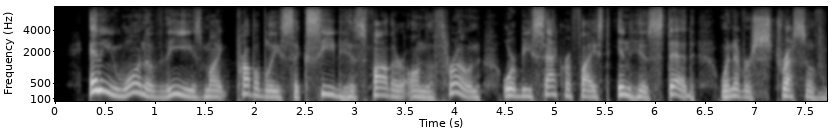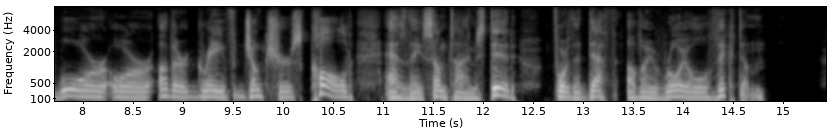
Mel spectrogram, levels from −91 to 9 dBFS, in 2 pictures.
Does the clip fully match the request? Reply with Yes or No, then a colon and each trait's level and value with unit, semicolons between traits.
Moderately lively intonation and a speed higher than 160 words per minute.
No: average, 3.7 semitones; average, 150 wpm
